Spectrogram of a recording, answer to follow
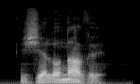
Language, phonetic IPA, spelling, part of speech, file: Polish, [ˌʑɛlɔ̃ˈnavɨ], zielonawy, adjective, Pl-zielonawy.ogg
